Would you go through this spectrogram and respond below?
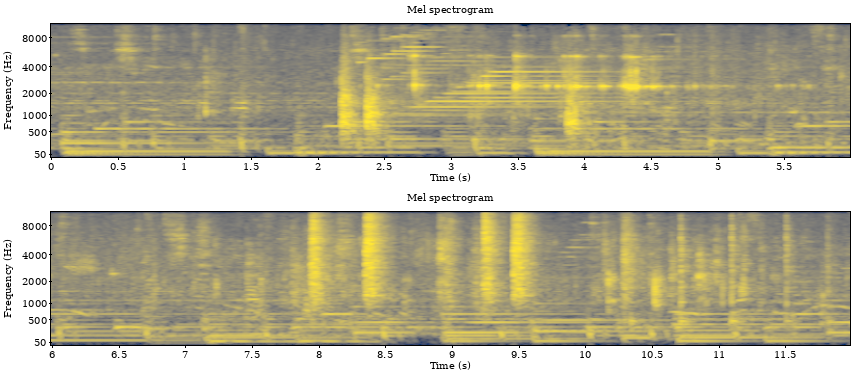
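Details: Background music plays over the clink of dishes and utensils, with no animal voice heard. Sizzling and some kitchen noise mix in among the tune.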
